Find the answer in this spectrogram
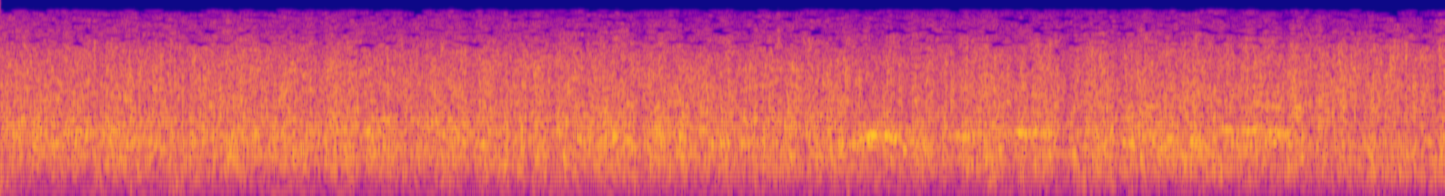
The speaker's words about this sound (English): Clap your hands to the Lord before you see him.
